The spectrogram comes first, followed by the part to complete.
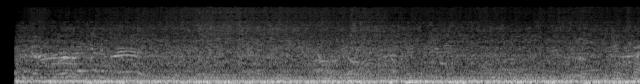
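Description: A steady low rumble throughout, with faint, indistinct voices in the background.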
